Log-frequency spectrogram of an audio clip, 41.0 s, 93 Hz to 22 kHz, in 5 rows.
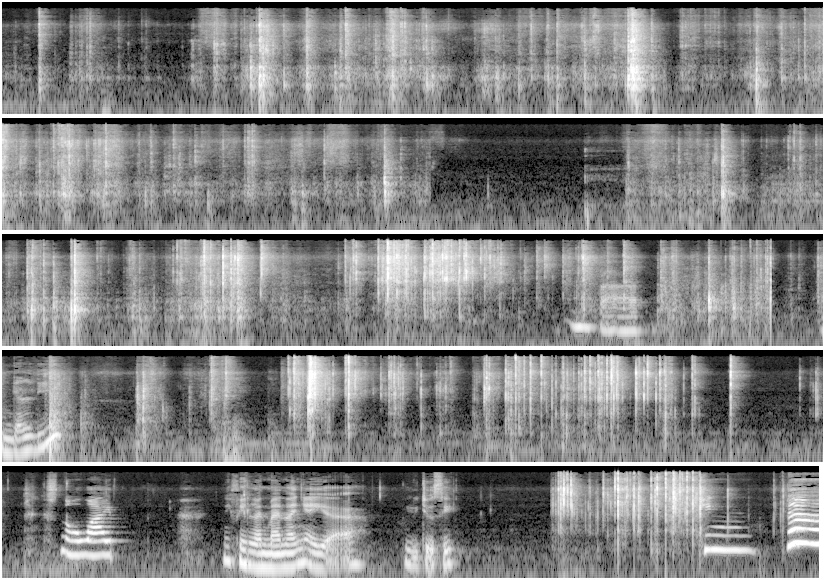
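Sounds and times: wrapper crinkling: 1.9 - 12.5, 14.6 - 24.7, 26.6 - 32.0, 38.3 - 41.0
foil bags rustling: 14.5 - 25.2, 26.1 - 31.6, 38.4 - 41.0
cardboard tearing: 15.0 - 19.1.

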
